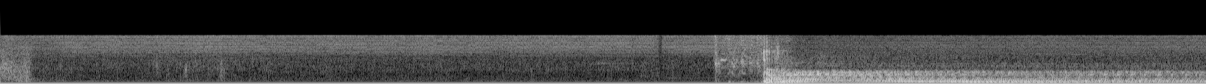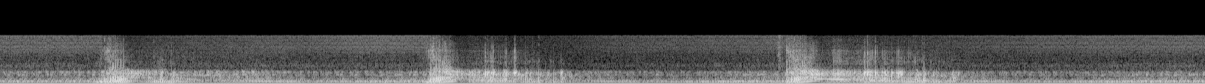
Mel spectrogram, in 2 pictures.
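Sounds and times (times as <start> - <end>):
engine revving through new muffler: 7.1 - 24.1.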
